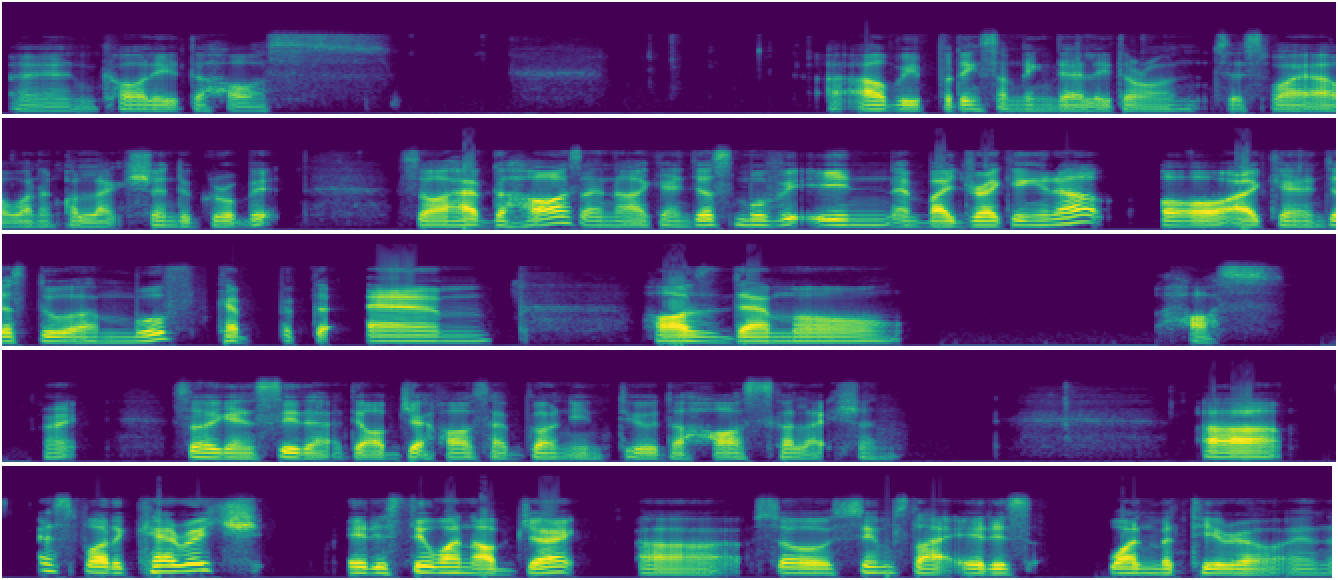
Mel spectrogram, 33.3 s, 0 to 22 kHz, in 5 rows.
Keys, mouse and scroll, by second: 8.1 click, 9.0-12.7 drag, 14.7 m, 24.2 click, 26.3 click, 27.2-32.4 middle drag.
